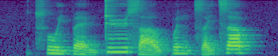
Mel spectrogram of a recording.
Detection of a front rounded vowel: present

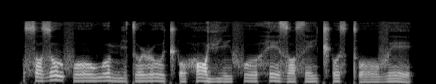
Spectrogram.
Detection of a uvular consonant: absent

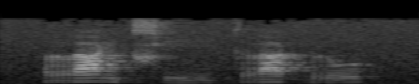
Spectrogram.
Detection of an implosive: absent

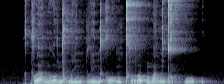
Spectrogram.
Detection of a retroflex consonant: absent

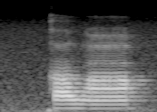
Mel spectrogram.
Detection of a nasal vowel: present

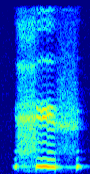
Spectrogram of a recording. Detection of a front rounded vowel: present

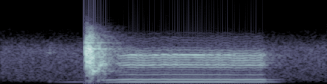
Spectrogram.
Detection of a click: present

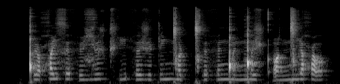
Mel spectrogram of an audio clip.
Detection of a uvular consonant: present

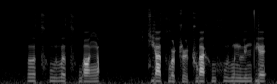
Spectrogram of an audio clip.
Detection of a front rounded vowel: present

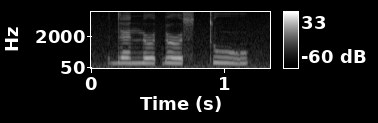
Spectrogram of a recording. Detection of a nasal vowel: absent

